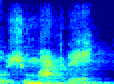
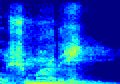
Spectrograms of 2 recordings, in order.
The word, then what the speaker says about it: Oxumaré: Normalmente, vocês aí falam Oxumaré, mas o africano fala Oxumaré.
